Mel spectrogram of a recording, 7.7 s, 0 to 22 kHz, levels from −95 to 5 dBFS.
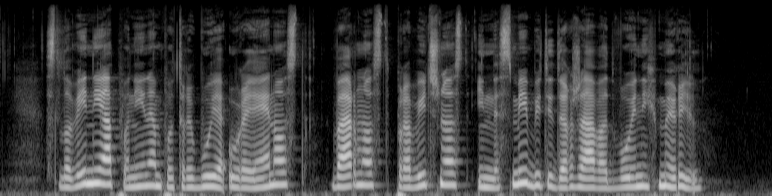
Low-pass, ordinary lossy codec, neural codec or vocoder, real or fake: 19.8 kHz; none; none; real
